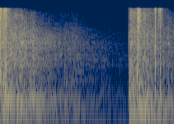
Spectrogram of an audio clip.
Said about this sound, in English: boom! Immediately, I jumped out and ducked my head. I'm like, what the hell is that? It was an explosion. Actually, two of them back to back. A flash of light, then the sound. And the sound in those videos don't even really capture it.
